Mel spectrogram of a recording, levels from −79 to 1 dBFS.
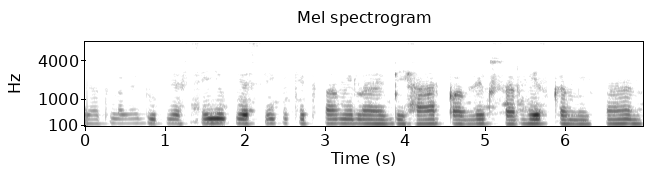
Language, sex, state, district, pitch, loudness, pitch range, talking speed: Magahi, male, Bihar, Lakhisarai, 150 Hz, -29 LUFS, 145-155 Hz, 135 wpm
